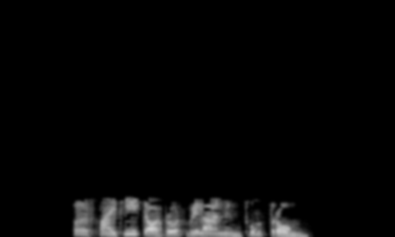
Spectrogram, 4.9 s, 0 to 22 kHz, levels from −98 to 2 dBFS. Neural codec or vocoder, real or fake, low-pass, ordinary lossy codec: none; real; 3.6 kHz; MP3, 16 kbps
